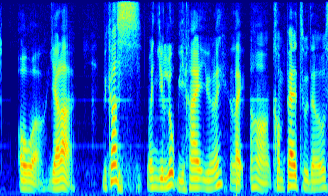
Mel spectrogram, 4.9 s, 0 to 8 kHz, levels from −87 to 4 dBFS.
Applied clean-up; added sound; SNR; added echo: neural separator model SepFormer DNS4.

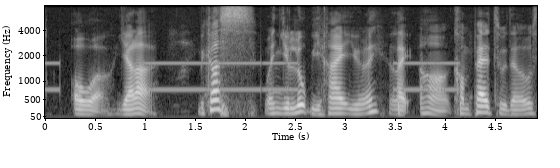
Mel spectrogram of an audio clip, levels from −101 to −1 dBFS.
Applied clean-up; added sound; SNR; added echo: none; Telephone; 18 dB; none.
